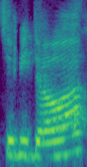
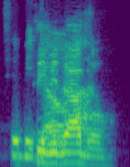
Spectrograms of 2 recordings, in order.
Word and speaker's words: Tibidabo: the Miró Museum, but there's also am I pronouncing it right? Jesus Tibidoa? CJs? No, the amusement park that's on top of the. Oh. I have a mug that from it. It's like Tibidabo or Tibidoa. Tibidabo.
